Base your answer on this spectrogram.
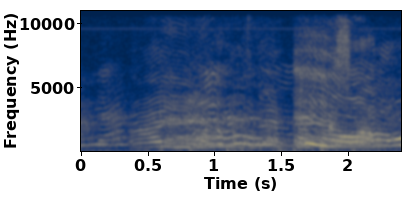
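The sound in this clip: Children romp noisily on a floor, knocking things about. High excited voices babble and shout continuously, loud throughout, with a sharper surge of squealing near the end.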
